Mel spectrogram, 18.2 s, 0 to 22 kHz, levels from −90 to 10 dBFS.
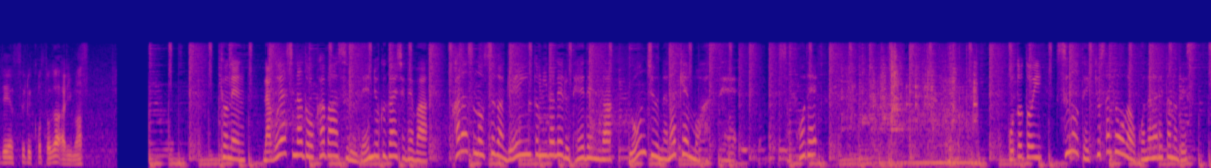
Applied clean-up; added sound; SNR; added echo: none; none; none; none.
